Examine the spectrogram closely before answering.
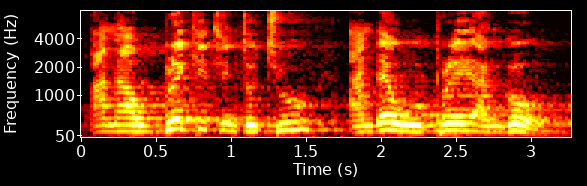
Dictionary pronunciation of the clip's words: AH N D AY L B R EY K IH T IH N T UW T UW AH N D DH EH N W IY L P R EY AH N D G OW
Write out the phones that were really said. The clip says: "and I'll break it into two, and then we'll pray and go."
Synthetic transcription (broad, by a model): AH N AY W B R EY K IH T IH N T UW T UW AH N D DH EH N W IY L P R EY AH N G OW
